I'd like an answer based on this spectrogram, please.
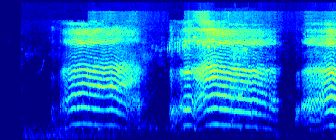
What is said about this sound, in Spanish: Se escucha un llanto de un bebé.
